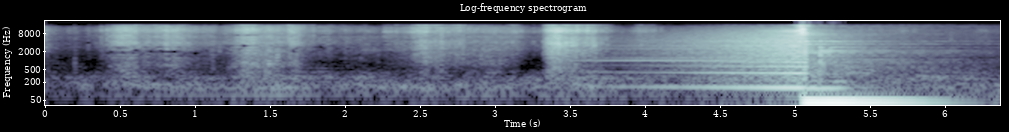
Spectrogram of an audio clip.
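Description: A few short rustling crunches, then a rising riser sound effect that swells into a deep bass boom, a film-style dramatic sting.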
